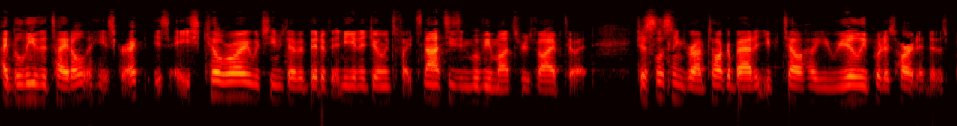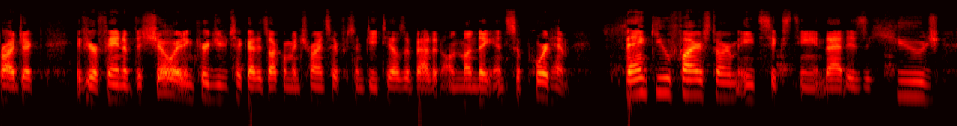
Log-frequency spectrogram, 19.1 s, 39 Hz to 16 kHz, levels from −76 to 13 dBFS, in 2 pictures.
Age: 20-39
